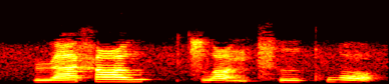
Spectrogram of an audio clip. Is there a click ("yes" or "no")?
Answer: no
